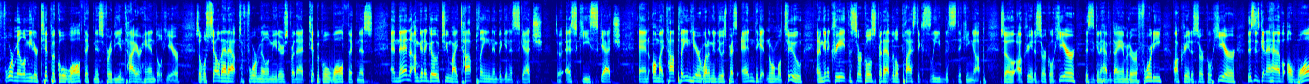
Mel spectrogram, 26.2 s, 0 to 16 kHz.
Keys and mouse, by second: 0.0 KP_4, 1.3 click, 2.4 click, 6.4 click, 9.5 click, 10.5 s, 11.6 click, 14.5 n, 15.4 s, 16.5 click, 17.8 click, 21.2 click, 21.9 KP_4, 22.0 KP_0, 24.1 click, 24.8 click, 25.2 Escape, 25.8 s.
